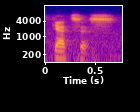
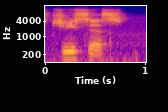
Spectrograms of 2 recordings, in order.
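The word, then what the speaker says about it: Ghetsis: So if I had to go by the spelling, I think it's Getsis, which is actually not all that hard to pronounce. I'm looking up his pronunciation. It seems like it's Jesus.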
